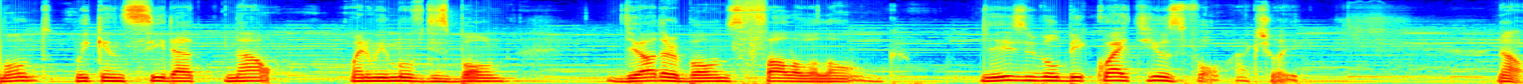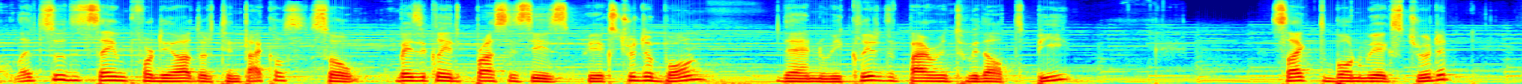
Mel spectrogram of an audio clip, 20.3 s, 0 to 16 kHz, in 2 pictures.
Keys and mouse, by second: 0.7 click, 1.1-1.7 middle drag, 1.7 g, 4.3-4.9 drag, 6.2-7.1 middle drag, 11.0 ctrl+Tab, 12.3 Tab, 12.8 Tab, 13.3 Tab, 13.7 alt+p, 14.5 e, 16.0 click, 16.3 alt+p.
